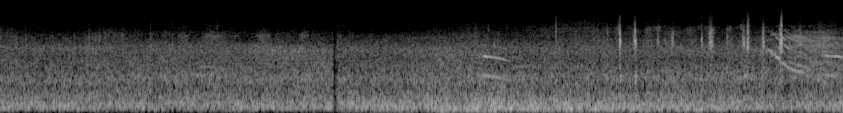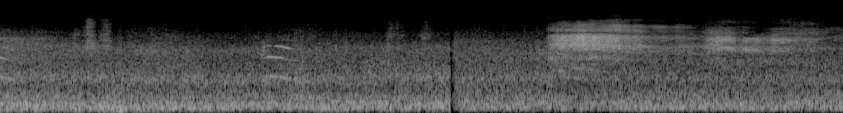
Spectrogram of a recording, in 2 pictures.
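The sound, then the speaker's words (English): A steady wash of bright green sea waves breaking on a shore of big dark rocks, little coves and some sand, with wind gusting across the microphone and a few faint, high bird calls. No one speaks. “With this really quite bright green sea.”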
